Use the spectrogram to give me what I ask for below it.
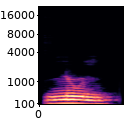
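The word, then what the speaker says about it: نون: উপরে তালুর সাথে লাগিয়ে নুন জিহ্বার আগা তার বরাবর উপরে তালুর সাথে লাগিয়ে নুন মানে জিহ্বার আগাটা আপনি উপরে লাগিয়ে নুন বললেই হয়ে যায় ওকে এরপর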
